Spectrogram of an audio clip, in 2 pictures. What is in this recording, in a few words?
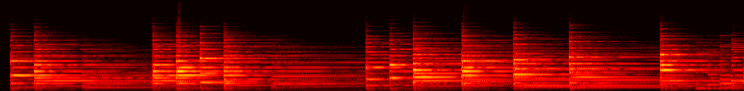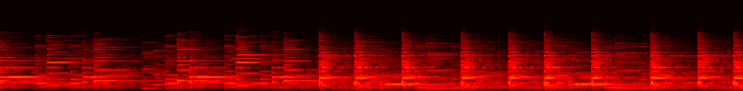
satb accompaniment track; Accompagnement musical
